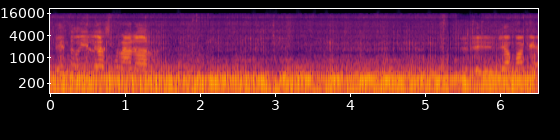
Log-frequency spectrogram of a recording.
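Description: A Honda Verza motorcycle engine droning steadily on a rough, muddy trail in Bangkala, Jeneponto, loud and continuous with rattling clatter, under someone talking throughout.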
